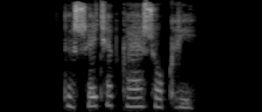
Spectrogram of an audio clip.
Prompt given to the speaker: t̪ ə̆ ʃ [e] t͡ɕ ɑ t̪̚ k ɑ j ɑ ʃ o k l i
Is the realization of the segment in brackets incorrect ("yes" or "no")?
no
